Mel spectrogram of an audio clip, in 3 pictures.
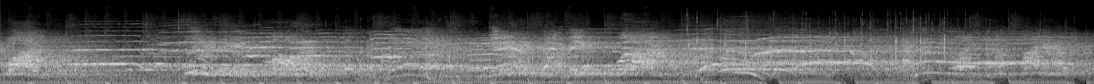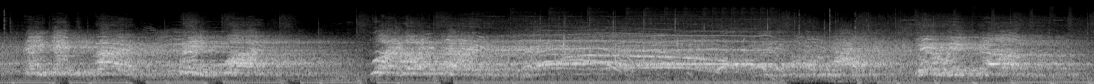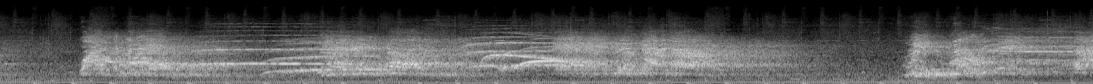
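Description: A cheer squad of girls shouting cheers in unison while performing stunts, with cheering from onlookers, in loud phrases of several seconds over background music.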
